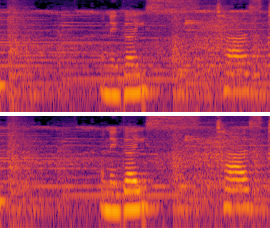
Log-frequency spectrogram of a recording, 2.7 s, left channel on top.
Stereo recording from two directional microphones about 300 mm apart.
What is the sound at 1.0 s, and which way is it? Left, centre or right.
A woman's voice, centre.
